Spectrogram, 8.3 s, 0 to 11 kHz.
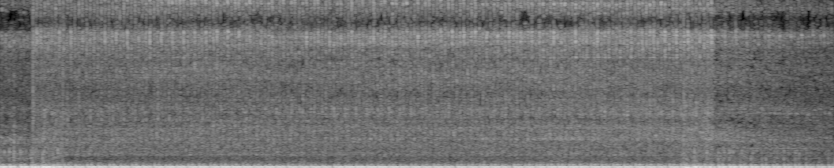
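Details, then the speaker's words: Triumph Bonneville Bobber 1200 twin at idle: lumpy, uneven low beat with occasional stumbles; an undersized, cracked spark plug cap arcing to the engine stops spark reaching the plug, causing a misfire; fixed by replacing the caps. "so what you basically saw there was um spark plug cap uh is arcing on the engine so the sparkk isn't actually getting through to the spark plug"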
